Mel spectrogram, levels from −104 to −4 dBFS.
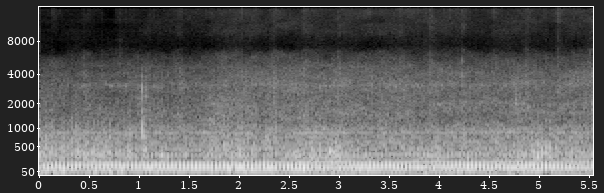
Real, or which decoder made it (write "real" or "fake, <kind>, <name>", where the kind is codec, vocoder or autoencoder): fake, codec, DAC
